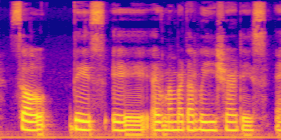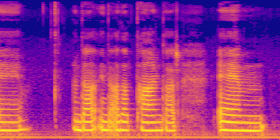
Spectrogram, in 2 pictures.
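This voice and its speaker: A woman speaks with a Spanish accent at a very slow pace, with long, frequent pauses. The recording is very clean, with a silent background. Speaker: channel owner sharing scripture memorization. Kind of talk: casual personal video talk. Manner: halting, many fillers.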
